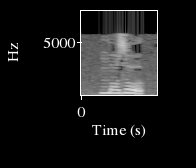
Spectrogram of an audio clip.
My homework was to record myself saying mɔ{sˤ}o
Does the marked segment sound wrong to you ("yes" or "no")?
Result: yes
